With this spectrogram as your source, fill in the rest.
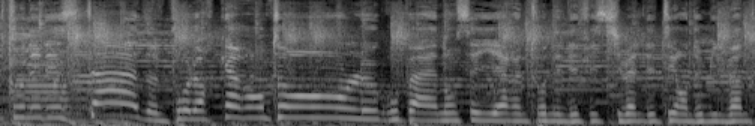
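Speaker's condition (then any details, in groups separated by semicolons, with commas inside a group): No condition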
